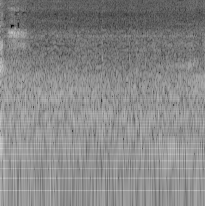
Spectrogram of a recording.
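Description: Steady low background noise in a pause between words, with no distinct sound standing out.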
